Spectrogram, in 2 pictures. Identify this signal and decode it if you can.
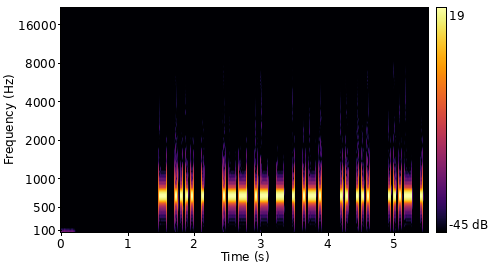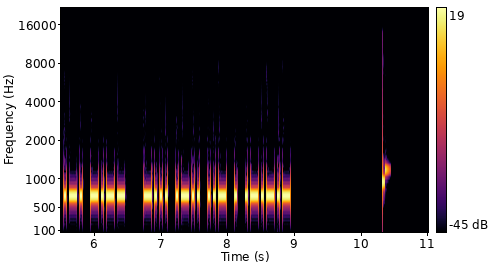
Morse code, heard as a keyed tone, about 30 wpm, 700 Hz. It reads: THE WATER IS VERY BLUE.
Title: Sentences from Top 1000 Words - Review Part 3 - 30wpm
